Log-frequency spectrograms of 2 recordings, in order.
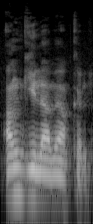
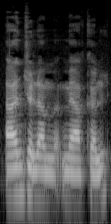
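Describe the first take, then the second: First: Angela is said with German pronunciation. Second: Angela is said with English pronunciation. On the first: The speaker calls it right. "in German is Angela" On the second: The speaker calls it wrong. "It's not Angela Merkel"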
